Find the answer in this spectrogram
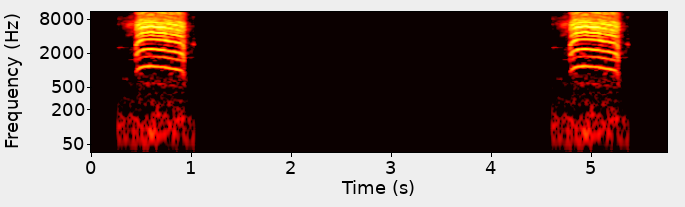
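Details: Héc xoan bird calling its flock: two clear, mewing harmonic notes, each under a second long and steady in pitch, separated by about four seconds of silence.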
